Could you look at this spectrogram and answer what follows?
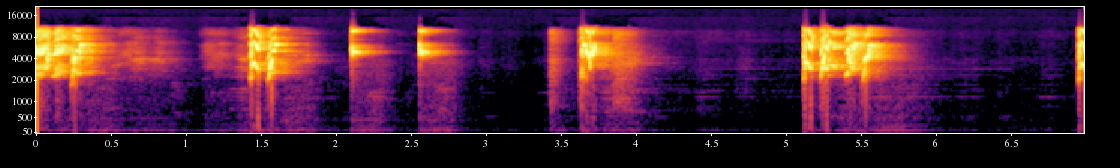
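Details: Lovebird calls used to prompt another lovebird to call: irregular harsh chirps and brief squeaks, some clustered in quick runs, separated by short silences.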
